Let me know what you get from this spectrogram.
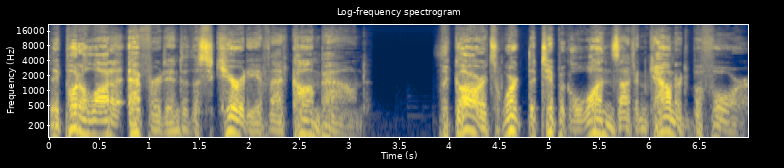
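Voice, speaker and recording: Speaking at a fairly quick pace, a man with a fairly low pitch makes very wide pitch swings. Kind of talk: hard-boiled voice-over. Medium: machinima. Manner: deadpan, gravelly understatement.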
